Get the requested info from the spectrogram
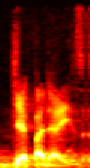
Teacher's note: the O in that word is Silent not pronounced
